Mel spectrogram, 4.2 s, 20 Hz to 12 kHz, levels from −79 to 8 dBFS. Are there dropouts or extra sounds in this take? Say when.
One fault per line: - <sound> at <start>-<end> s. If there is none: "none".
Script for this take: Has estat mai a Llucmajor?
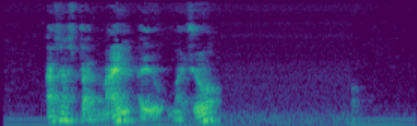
none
